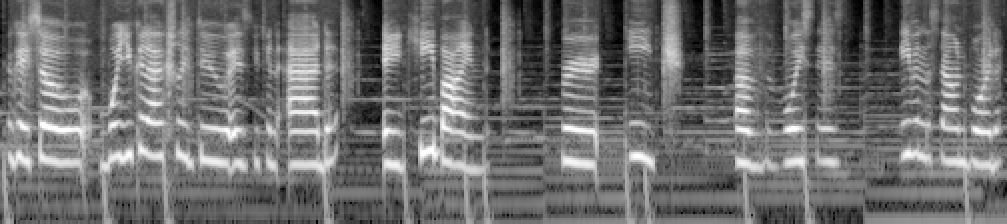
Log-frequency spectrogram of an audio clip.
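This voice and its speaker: A young woman hosting a casual software tutorial, explaining things informally step by step. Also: high voice, steady tone, takes it slowly, soft background music. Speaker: tutorial host.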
